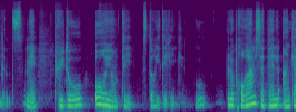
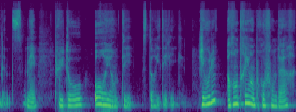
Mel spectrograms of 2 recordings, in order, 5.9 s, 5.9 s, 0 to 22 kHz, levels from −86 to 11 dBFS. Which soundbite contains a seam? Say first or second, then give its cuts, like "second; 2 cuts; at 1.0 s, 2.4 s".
second; 1 cut; at 3.8 s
